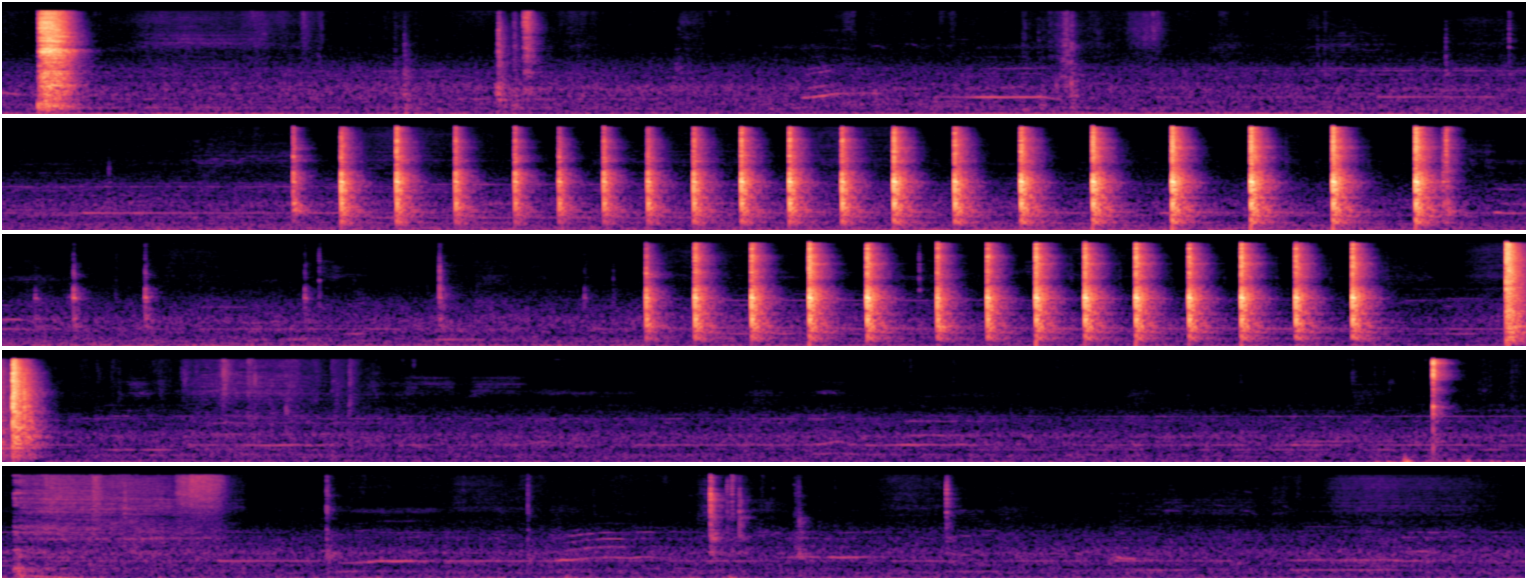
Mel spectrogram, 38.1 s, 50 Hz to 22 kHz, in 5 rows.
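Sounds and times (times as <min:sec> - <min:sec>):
hammer tapping steel rod: 0:00.2 - 0:00.5, 0:09.0 - 0:16.1, 0:18.2 - 0:22.2, 0:22.8 - 0:23.1.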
